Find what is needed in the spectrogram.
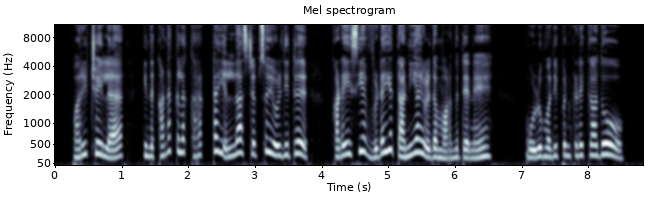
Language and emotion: Tamil, fearful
